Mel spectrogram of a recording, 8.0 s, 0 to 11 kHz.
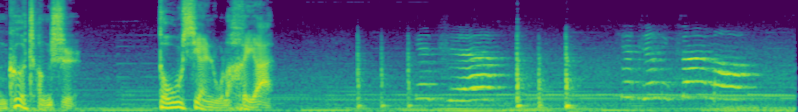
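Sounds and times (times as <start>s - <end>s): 
sustained tonal musical background: 0.0s - 7.9s
speech: 0.1s - 0.9s, 1.6s - 2.8s
knocking on a door: 3.5s - 4.3s, 5.1s - 6.0s.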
